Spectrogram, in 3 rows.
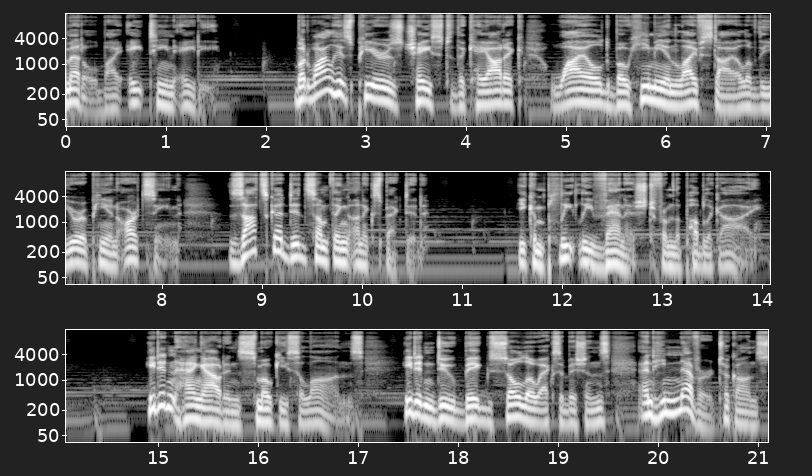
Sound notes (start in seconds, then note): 10.6 thoughtful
